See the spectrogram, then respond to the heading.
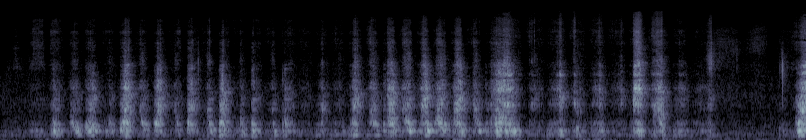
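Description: A wooden stick scratches the black wax coating off a thin, flat scratch-art picture card lying on a table, clearing it around a ship and a tree. A quick, steady series of short, dry rasping strokes rises and falls in rhythm, with a louder, sharper scrape at the very end.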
